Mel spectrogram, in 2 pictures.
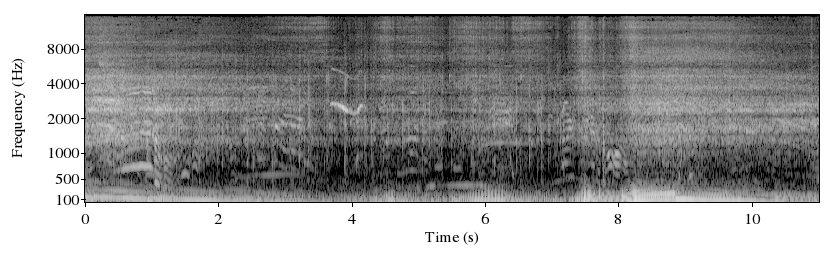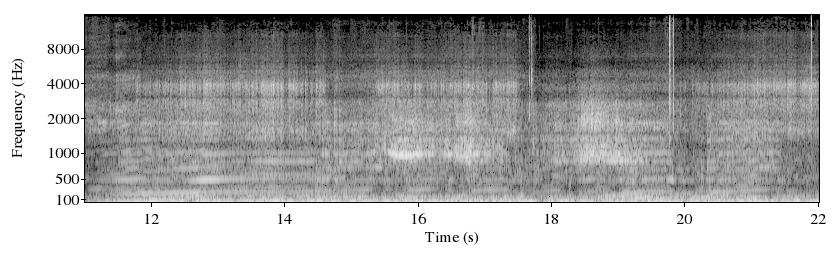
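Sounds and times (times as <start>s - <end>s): car engine revving: 0.0s - 22.0s
tyres squealing: 0.2s - 5.0s.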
